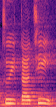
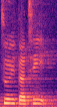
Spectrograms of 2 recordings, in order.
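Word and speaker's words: ついたち: Nếu ngày mùng 1 đọc là tsuitachi thì một ngày lại là ichinichi. Ichinichi, chữ Hán giống nhau nhưng cách đọc khác nhau. Ngày mùng 1, tsuitachi, nhưng một ngày lại là ichinichi.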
